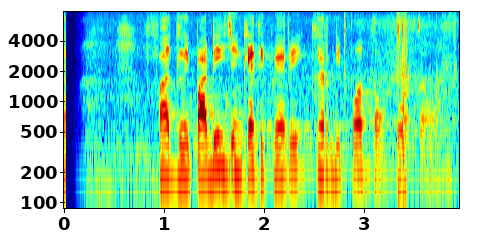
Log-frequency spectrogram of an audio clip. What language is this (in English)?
Sundanese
